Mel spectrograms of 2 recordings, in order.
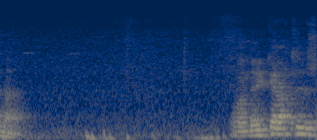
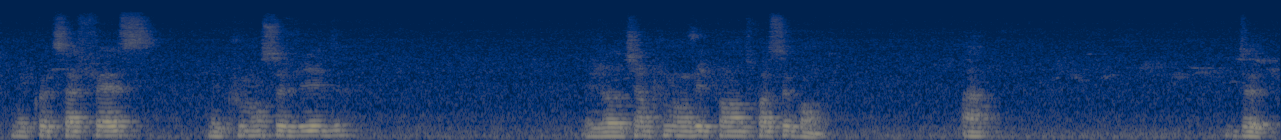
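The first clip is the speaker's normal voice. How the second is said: guided meditation; 2 semitones lower, 7 dB quieter than usual. Acted. Leads breathing in relaxation.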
